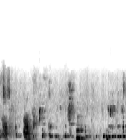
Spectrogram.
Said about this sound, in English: I'm shaking, pouring my shot.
